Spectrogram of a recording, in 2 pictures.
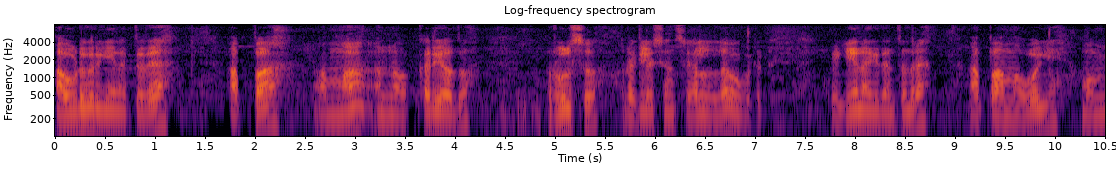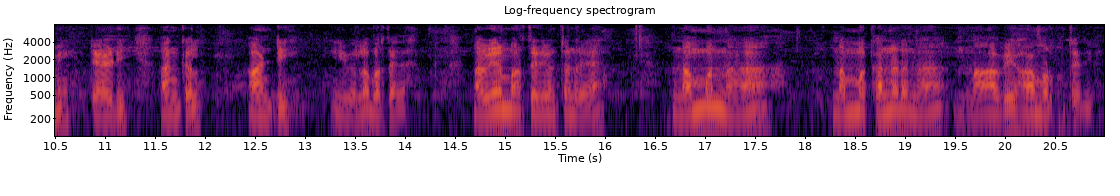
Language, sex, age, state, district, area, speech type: Kannada, male, 30-45, Karnataka, Vijayanagara, rural, spontaneous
